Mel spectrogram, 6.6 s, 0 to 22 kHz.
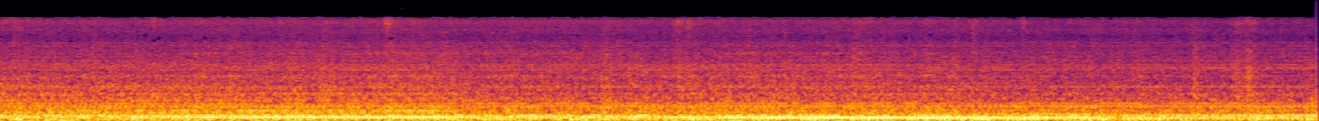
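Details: Corvette V8 with a misfire at idle: deep, lumpy, uneven idle beat with occasional dropped pulses.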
